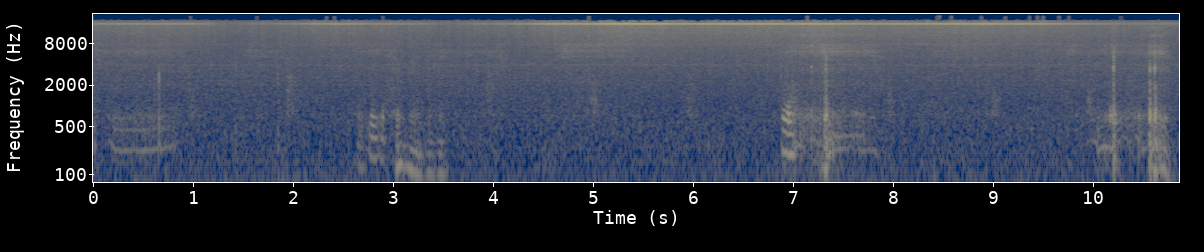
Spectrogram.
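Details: Sleeping French Bulldog Rocco snoring: four short, rough, grumbling bursts spaced roughly three to four seconds apart, with quiet breathing gaps and faint clicks between them indoors.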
